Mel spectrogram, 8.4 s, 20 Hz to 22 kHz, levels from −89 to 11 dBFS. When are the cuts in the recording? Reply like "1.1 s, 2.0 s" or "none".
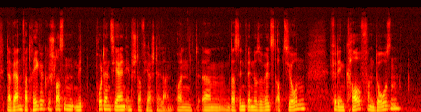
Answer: none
